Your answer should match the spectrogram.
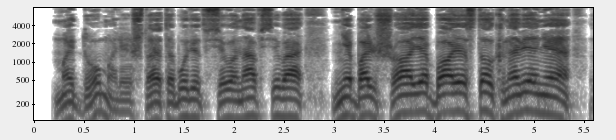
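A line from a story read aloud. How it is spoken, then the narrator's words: Angry spluttering shout. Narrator (Russian): злобно выкрикнул он, брызжа слюной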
